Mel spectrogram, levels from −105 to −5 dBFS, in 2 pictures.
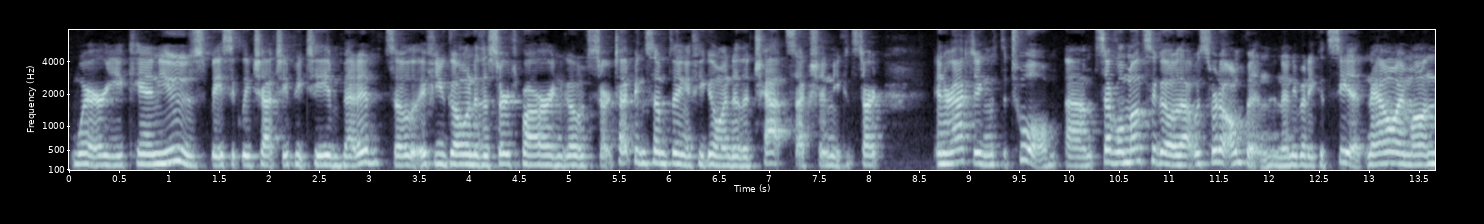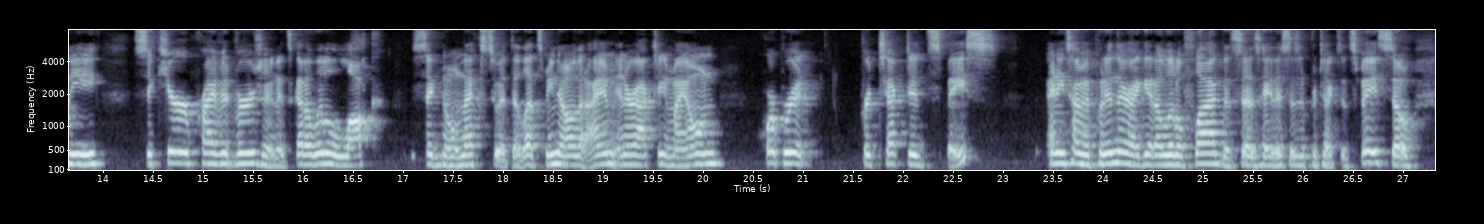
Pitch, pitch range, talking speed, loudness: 205 Hz, 195-225 Hz, 215 wpm, -20 LUFS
